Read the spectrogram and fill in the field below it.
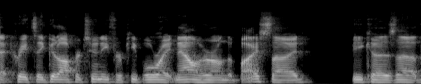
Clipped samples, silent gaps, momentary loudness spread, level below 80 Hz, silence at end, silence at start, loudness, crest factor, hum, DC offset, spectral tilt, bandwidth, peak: under 0.1%; none; 7 LU; -58 dBFS; 0 s; 0 s; -24 LUFS; 20 dB; none; under 0.1%; -4 dB/octave; 12.5 kHz; -4 dBFS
